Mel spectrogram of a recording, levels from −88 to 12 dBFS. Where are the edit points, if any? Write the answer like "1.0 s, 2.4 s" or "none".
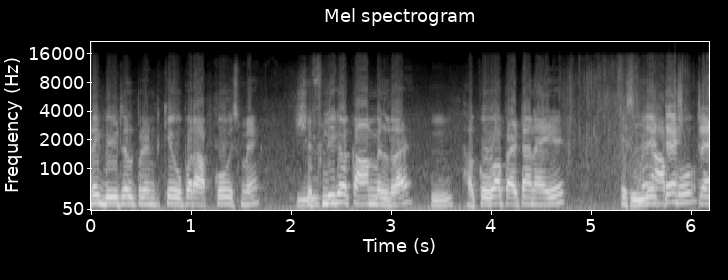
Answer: none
